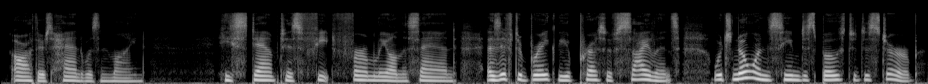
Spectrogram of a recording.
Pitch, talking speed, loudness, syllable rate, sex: 190 Hz, 175 wpm, -19 LUFS, 5.0 syllables/s, female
